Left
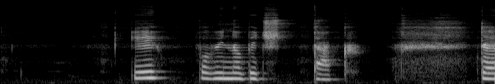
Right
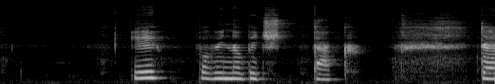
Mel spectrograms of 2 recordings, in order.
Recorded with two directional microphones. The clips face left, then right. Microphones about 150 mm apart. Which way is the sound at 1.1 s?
45° right (ahead or behind).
